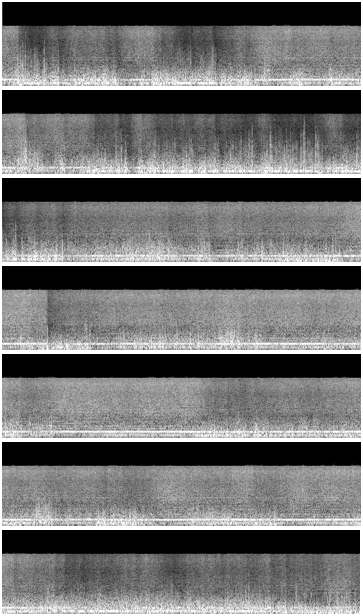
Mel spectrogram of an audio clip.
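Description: Multirotor drone's electric motors and propellers humming steadily, heard through its onboard camera, with wind buffeting the microphone.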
